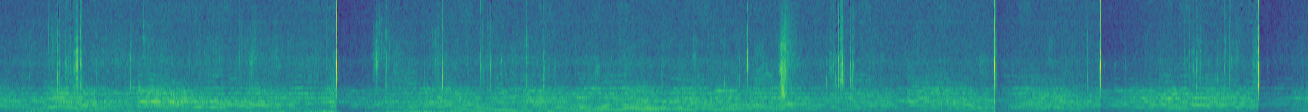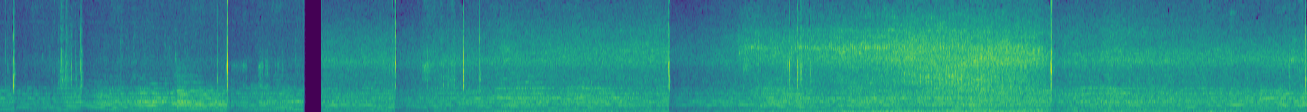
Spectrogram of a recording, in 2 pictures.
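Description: Church bells pealing, many overlapping ringing tones that sustain and blend. A low rumble builds up under them near the end.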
